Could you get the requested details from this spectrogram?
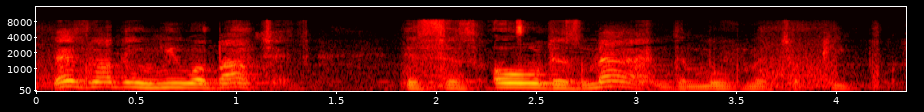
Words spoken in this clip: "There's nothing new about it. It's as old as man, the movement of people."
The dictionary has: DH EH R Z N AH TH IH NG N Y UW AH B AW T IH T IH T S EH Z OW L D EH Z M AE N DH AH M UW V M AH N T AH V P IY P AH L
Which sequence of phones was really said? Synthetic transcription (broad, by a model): DH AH R Z N AH TH IH NG N Y UW AH B AW T IH T IH T S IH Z OW L D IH Z M AE N DH AH M UW V M AH N T AH V P IY P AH L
